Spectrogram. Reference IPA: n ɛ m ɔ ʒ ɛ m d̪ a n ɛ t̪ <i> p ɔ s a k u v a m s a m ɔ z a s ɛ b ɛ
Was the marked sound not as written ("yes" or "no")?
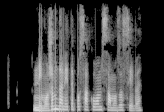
yes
